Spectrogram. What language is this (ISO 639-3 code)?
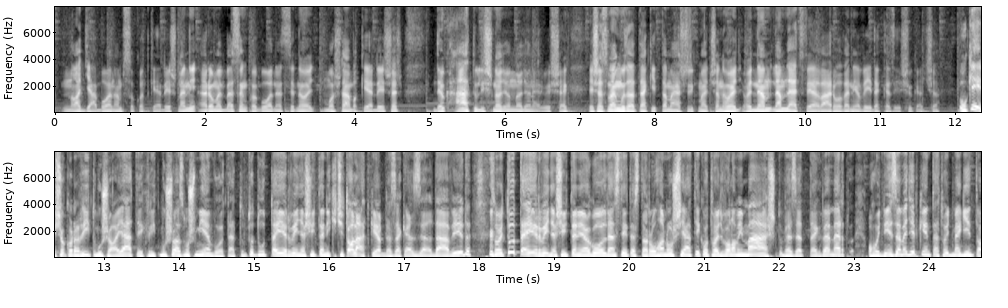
hun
